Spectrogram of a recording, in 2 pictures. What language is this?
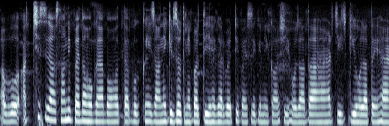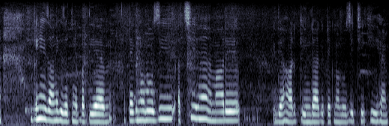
Urdu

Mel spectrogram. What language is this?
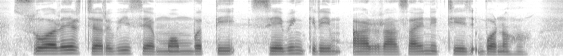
Magahi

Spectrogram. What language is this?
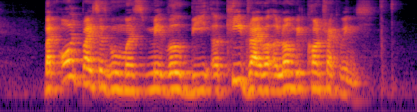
English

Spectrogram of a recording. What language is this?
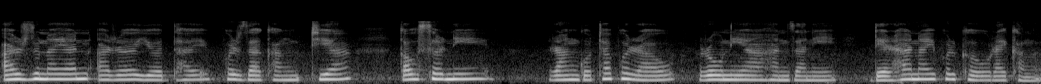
Bodo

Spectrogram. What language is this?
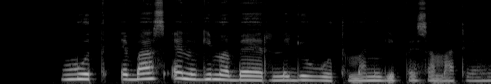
Luo (Kenya and Tanzania)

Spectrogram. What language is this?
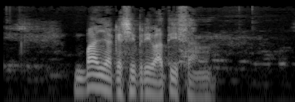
Galician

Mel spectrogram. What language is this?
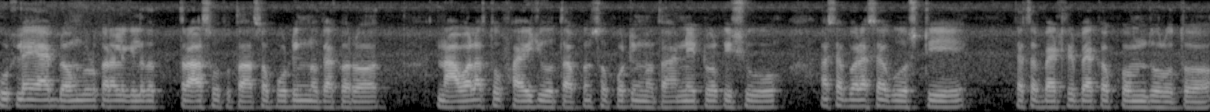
Marathi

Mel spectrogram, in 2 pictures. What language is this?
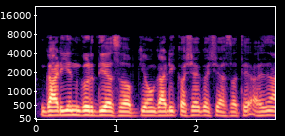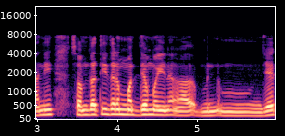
Konkani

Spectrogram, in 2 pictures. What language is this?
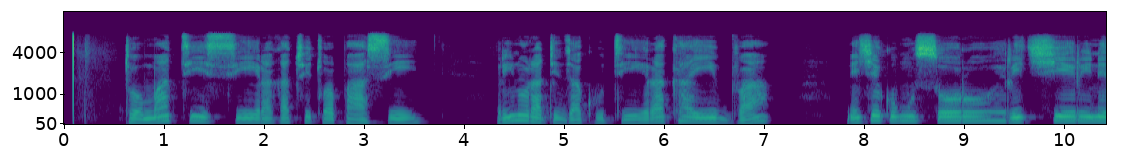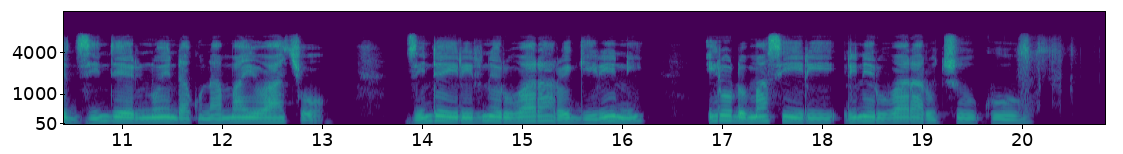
Shona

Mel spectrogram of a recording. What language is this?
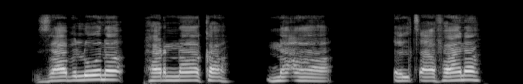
Dawro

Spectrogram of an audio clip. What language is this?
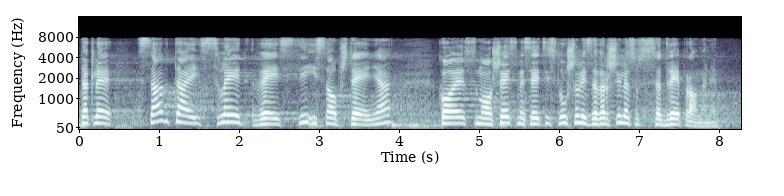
Serbian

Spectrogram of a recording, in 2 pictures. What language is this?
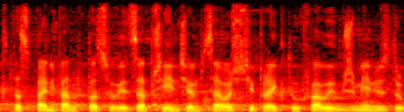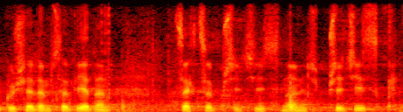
Polish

